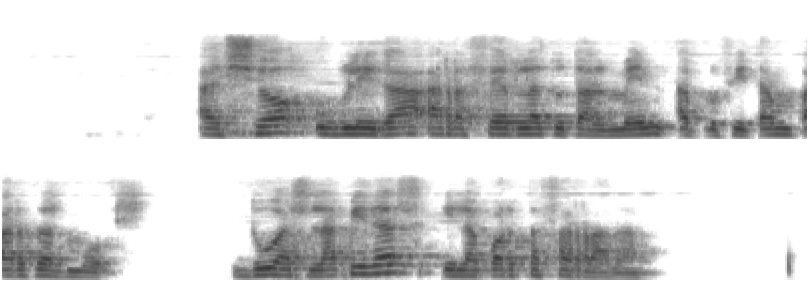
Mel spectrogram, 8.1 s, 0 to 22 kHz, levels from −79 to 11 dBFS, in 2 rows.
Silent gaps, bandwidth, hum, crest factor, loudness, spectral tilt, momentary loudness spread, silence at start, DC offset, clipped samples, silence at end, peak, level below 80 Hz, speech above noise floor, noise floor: none; 8 kHz; none; 16 dB; -17 LUFS; -4.5 dB/octave; 9 LU; 1 s; under 0.1%; under 0.1%; 0.75 s; -2 dBFS; -60 dBFS; 62 dB; -78 dBFS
